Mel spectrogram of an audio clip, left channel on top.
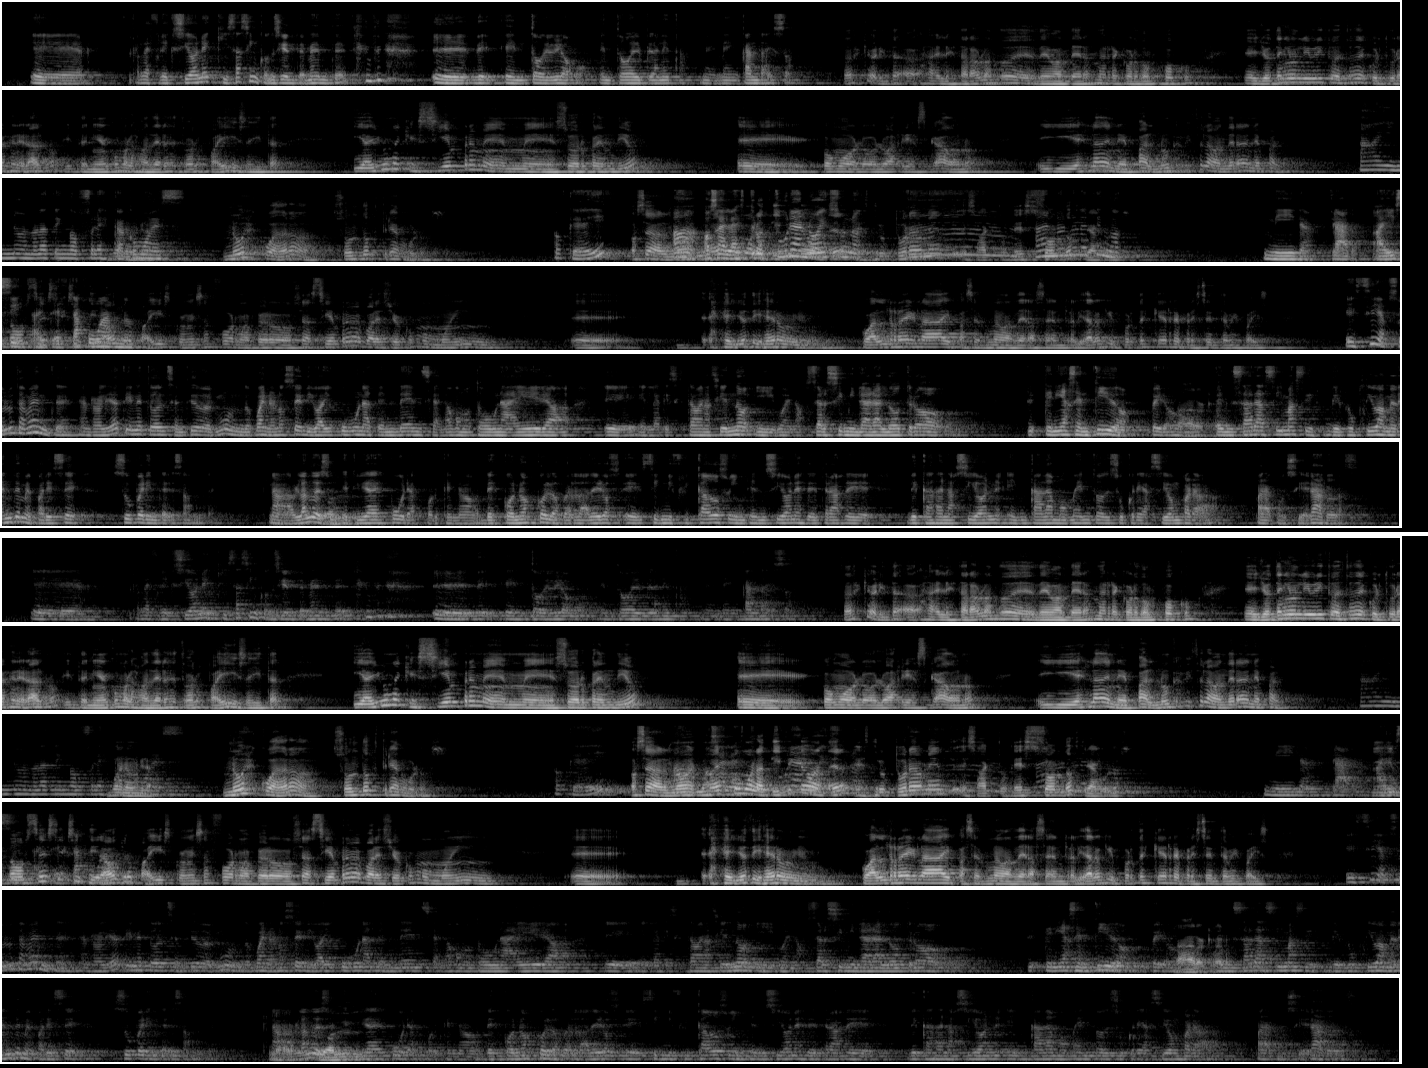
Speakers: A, on the left; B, on the right.
A: eh, reflexione, quizás inconscientemente, <laughs> eh, de- en todo el globo, en todo el planeta, me, me encanta eso.
B: Sabes que ahorita ajá, el estar hablando de, de banderas me recordó un poco. eh, yo tenía un librito de estos de cultura general, ¿no? Y tenían como las banderas de todos los países y tal. Y hay una que siempre me, me sorprendió, eh, como lo, lo arriesgado, ¿no? Y es la de Nepal. ¿Nunca has visto la bandera de Nepal?
A: Ay, no, no la tengo fresca.
B: Bueno,
A: ¿Cómo
B: mira.
A: es?
B: No es cuadrada, son dos triángulos.
A: Ok.
B: O sea, no,
A: Ah,
B: no
A: o sea,
B: es
A: la
B: como
A: estructura
B: la típica
A: no
B: bandera
A: es uno.
B: estructuralmente,
A: Ah,
B: exacto, es,
A: ah,
B: son
A: no,
B: dos
A: no la
B: triángulos.
A: tengo. Mira, claro,
B: Y
A: ahí sí,
B: no sé
A: ahí te
B: si
A: está
B: existirá
A: jugando.
B: otro país con esa forma, pero, o sea, siempre me pareció como muy... eh, <laughs> ellos dijeron, ¿cuál regla hay para hacer una bandera? O sea, en realidad lo que importa es que represente a mi país.
A: Eh, sí, absolutamente. En realidad tiene todo el sentido del mundo. Bueno, no sé, digo, hay, hubo una tendencia, ¿no? Como toda una era eh, en la que se estaban haciendo y bueno, ser similar al otro te- tenía sentido, pero
B: Claro, claro,
A: pensar así más dis- disruptivamente me parece súper interesante.
B: claro.
A: Nada, hablando
B: Igual,
A: de subjetividades puras, porque no desconozco los verdaderos eh, significados o intenciones detrás de, de cada nación en cada momento de su creación para, para considerarlas.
